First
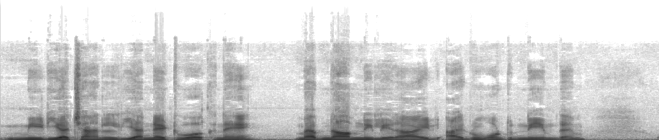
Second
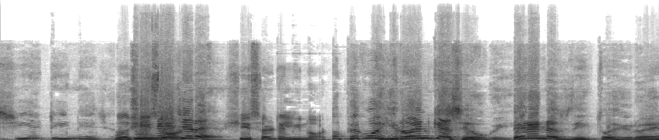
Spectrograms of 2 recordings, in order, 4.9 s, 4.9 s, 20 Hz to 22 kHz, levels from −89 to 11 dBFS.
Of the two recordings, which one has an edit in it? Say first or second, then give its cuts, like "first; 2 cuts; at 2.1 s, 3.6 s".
second; 3 cuts; at 0.8 s, 2.4 s, 3.8 s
